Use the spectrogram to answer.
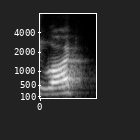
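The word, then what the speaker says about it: what: डब्ल्यू एच से जो लिखे जाते हैं तो उसमें एच लेटर साइलेंट होता है। जैसे डब्ल्यू एच ए टी व्हाट तो इसको हम क्या रीड करते हैं?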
